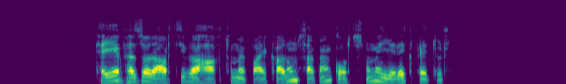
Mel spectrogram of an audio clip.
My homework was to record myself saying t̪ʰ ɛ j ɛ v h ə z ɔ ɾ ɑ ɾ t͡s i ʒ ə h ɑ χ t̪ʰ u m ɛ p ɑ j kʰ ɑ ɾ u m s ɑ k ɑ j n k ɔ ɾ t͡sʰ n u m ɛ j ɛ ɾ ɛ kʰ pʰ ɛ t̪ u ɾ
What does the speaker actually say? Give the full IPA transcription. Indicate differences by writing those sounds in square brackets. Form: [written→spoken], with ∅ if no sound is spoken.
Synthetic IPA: t̪ʰ ɛ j ɛ v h ə z ɔ ɾ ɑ ɾ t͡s i [ʒ→v] ə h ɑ χ t̪ʰ u m ɛ p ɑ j kʰ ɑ ɾ u m s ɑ k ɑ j n k ɔ ɾ t͡sʰ n u m ɛ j ɛ ɾ ɛ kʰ pʰ ɛ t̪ u ɾ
